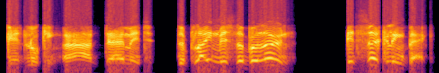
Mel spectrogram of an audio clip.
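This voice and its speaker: An actor playing a brisk heist planner, giving wry orders over the radio. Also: male voice, sits high, animated, bright, forceful tone, no echo, heavily acted, poor audio. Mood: businesslike. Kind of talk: game voice lines.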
